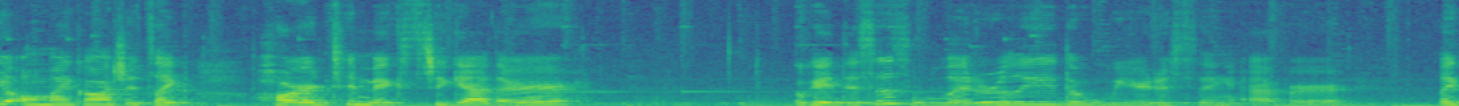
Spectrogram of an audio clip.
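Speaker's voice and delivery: ordinary talk, nothing marked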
